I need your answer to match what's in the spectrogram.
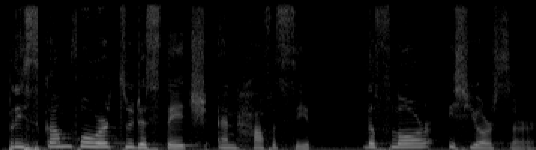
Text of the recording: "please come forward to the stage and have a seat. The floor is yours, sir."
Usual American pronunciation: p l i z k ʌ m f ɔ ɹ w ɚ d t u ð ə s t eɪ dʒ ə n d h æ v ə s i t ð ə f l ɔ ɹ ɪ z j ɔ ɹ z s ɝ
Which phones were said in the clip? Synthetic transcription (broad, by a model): p l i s k ʌ m f ɔ ɹ w ɚ d t u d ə s t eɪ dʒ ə n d h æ f ə s i t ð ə f l ɔ ɹ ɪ s j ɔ ɹ s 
